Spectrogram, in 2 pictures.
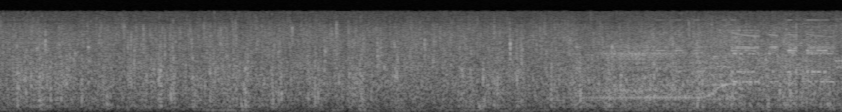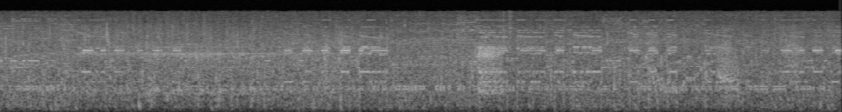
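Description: Steady rain falling, with faint, choppy electronic tones coming in over it from about four seconds in.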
